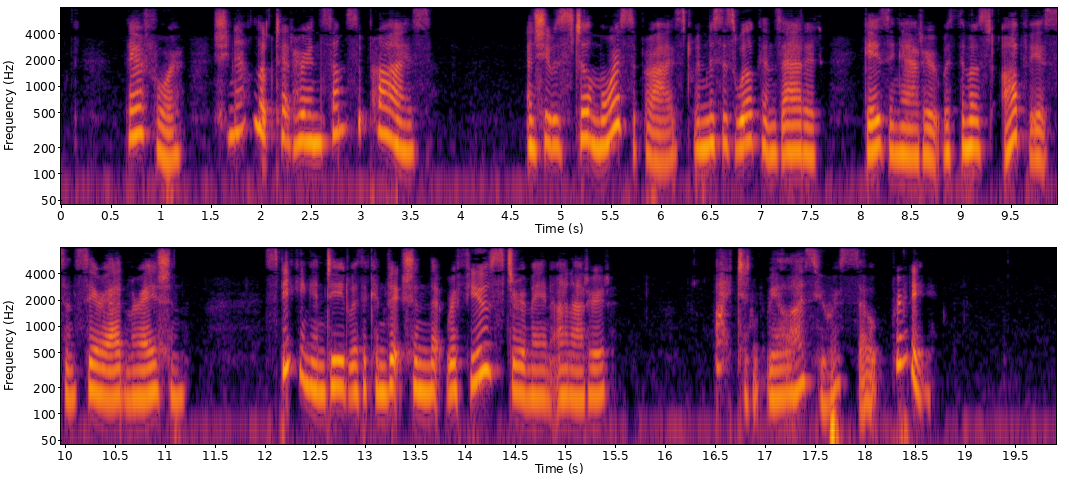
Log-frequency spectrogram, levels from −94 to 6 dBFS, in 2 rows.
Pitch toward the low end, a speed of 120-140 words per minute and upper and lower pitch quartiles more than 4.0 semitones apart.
No: high, 190 Hz; slow, 135 wpm; wide, 5.4 semitones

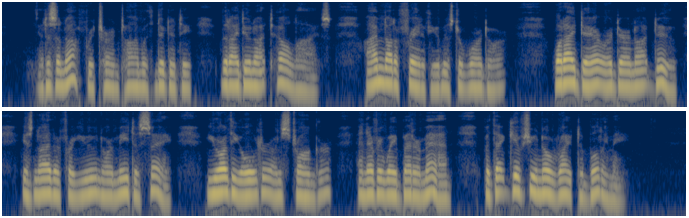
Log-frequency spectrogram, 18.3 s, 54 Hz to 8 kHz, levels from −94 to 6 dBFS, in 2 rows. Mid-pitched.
Yes: medium, 145 Hz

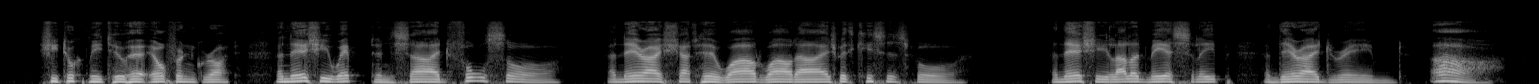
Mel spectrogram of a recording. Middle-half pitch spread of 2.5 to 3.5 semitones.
Yes: average, 3.1 semitones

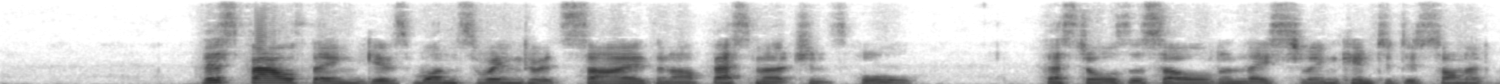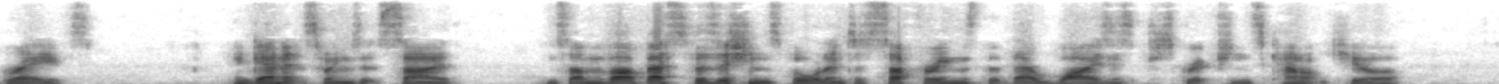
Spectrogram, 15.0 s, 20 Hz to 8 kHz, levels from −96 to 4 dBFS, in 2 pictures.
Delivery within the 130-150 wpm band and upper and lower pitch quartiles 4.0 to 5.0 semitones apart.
No: average, 175 wpm; average, 4.5 semitones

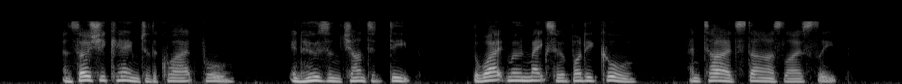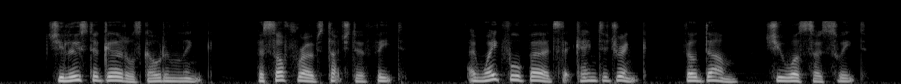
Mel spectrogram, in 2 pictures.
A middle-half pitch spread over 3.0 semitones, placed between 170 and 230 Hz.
No: average, 3.9 semitones; medium, 160 Hz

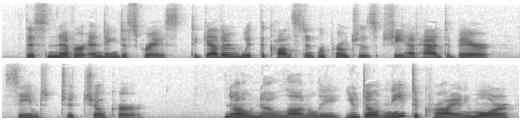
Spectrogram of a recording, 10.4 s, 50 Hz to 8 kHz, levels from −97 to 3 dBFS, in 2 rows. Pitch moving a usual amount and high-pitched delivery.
No: wide, 6.9 semitones; high, 195 Hz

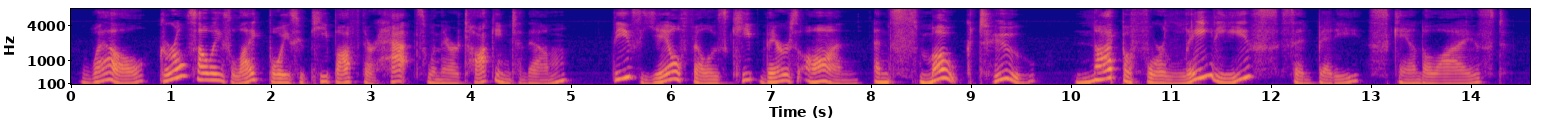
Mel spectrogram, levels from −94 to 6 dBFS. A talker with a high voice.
No: medium, 170 Hz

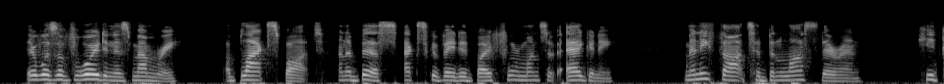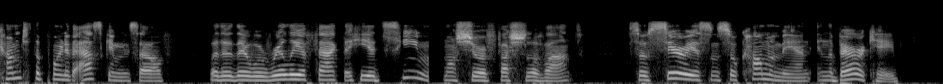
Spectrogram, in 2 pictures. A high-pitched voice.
Yes: high, 195 Hz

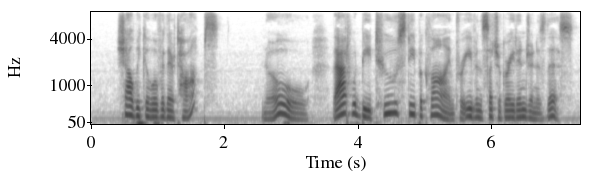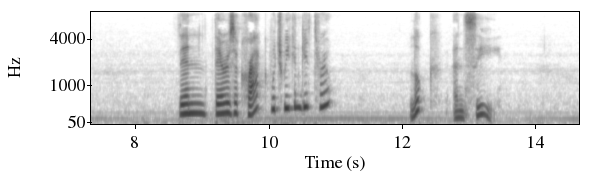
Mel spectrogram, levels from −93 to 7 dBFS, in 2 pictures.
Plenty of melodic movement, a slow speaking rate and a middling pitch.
No: wide, 8.2 semitones; average, 145 wpm; medium, 165 Hz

